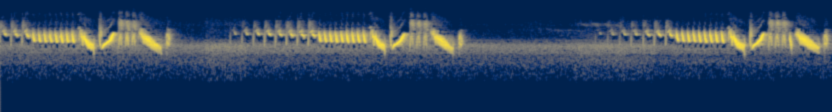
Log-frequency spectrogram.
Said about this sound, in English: Normally, when we hear a singing bird, we think about hot summer days. But the one you just heard is associated with winter. Zięba, the finch, is one of very few singing birds spending their winters in Poland, where winters are pretty cold.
